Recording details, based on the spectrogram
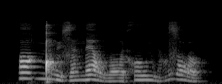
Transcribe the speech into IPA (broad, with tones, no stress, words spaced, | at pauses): ɒ˥ŋ͡ǃə̤˥˩y̯zə˧n ɛ˥˩y̯ðˤo˩y̯xo˧wnɛ̤˩˥ zˤo˥˩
